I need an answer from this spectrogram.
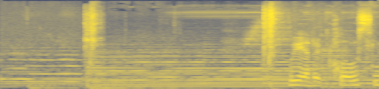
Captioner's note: camera shutter click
